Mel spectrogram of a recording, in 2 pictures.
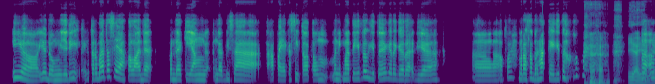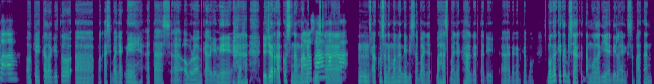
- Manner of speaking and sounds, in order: other background noise; laughing while speaking: "gitu"; chuckle; chuckle
- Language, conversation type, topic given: Indonesian, podcast, Bagaimana cara menikmati alam tanpa merusaknya, menurutmu?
